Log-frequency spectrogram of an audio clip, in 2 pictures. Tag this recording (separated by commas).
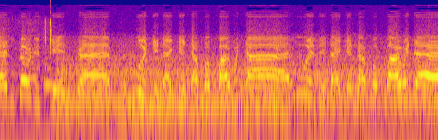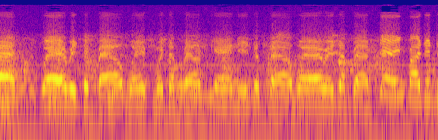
Speech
